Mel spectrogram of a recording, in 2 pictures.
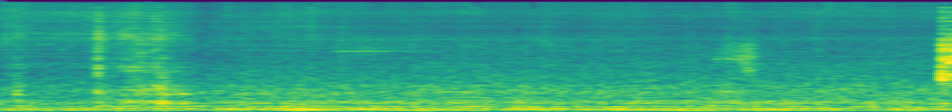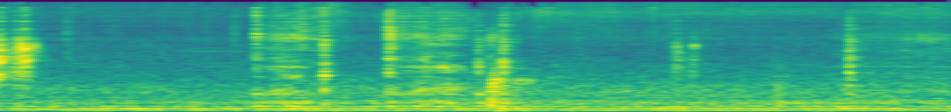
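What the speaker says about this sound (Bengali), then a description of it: "এখন হাই ফ্লেমে রেখে আমি দু থেকে তিন মিনিট বেগুনটাকে একটু ভেজে নেব" Eggplant fries in oil over a high flame, giving a steady close sizzle under occasional clinks and scrapes of a spatula stirring the pan.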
